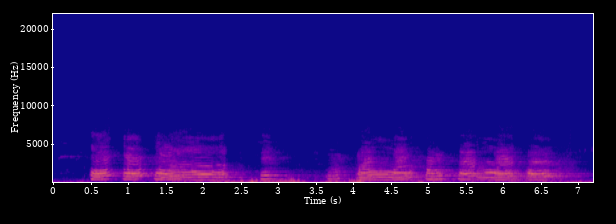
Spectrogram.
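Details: A harbor seal at Nuremberg Zoo (Tierpark Nürnberg) calls in a series of drawn-out, nasal, bleating moans, each rich and tonal and bending up and down in pitch, with short gaps between them.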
